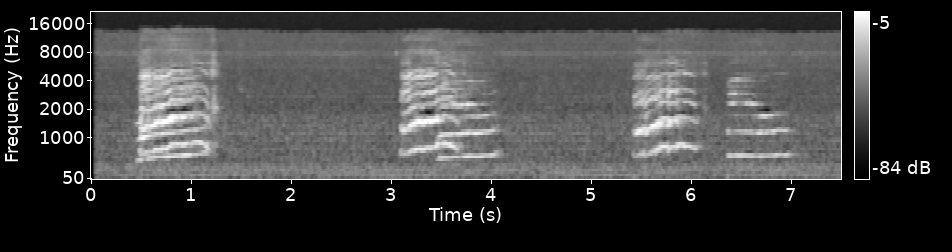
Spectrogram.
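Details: Cat meowing in a quiet setting: three drawn-out, wavering meows roughly every two and a half seconds, the last followed by a shorter, flatter one.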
